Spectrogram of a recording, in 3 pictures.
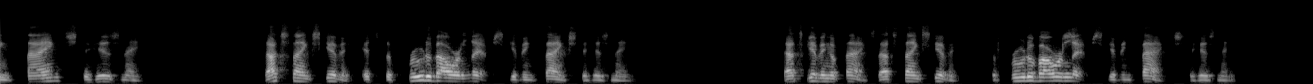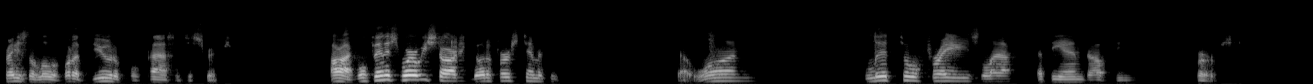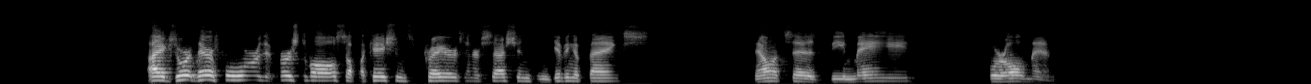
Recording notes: Sermon delivered at Pilgrim Baptist Church on Thursday, June 29, 2023, at 6:15 pm. Jere Whitson Rd.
